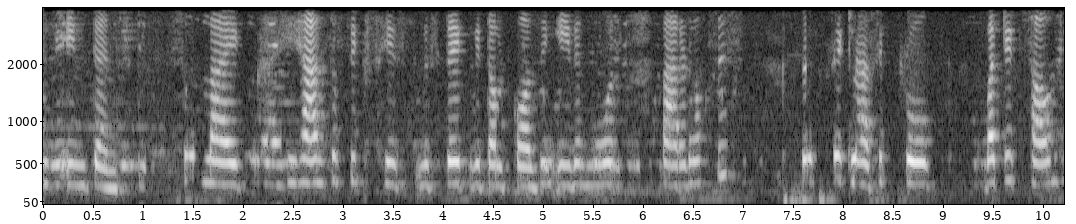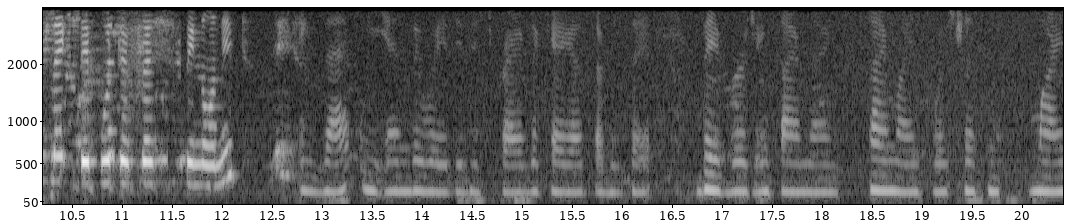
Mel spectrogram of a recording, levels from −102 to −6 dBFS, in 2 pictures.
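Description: Echo leak runs from 0.0 to 7.36 s: a copy of the speech returns about 451 ms late and roughly 10 dB below it, likely because a loudspeaker's output reached the far microphone and its echo canceller let part of it through.

Speech suppressed in double talk appears at 2.91 s and again from 6.85 to 7.43 s. The speech dips by around 10 dB, for roughly 70 ms and then roughly 150 ms in total, likely because the canceller confused the talker with the echo and turned both down.

A second echo leak follows from 9.29 to 12.82 s. Here the delayed copy trails by about 491 ms and is much fainter, around 20 dB down, capped like everything else at 4 kHz by the G.711 A-law call path.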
